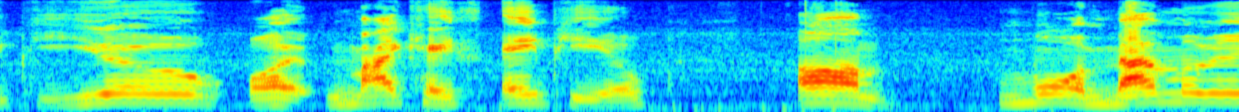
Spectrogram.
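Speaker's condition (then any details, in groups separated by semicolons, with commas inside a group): Cerebral palsy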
